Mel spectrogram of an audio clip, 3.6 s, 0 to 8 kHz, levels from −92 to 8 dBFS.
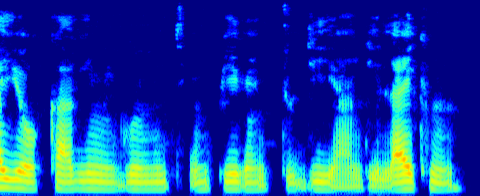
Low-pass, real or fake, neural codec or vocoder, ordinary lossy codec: none; real; none; none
